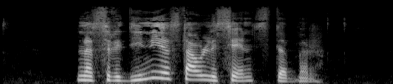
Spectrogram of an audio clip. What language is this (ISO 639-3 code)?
slv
